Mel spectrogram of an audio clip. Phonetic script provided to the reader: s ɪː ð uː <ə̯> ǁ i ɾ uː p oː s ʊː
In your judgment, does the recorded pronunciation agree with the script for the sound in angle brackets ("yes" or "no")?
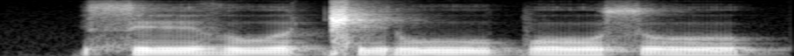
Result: yes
